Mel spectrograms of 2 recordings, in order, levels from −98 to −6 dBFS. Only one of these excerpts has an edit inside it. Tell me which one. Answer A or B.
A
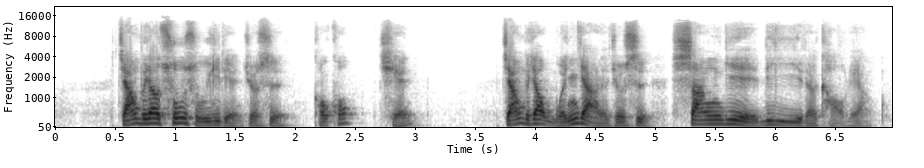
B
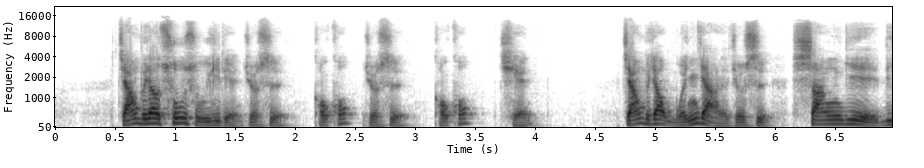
B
